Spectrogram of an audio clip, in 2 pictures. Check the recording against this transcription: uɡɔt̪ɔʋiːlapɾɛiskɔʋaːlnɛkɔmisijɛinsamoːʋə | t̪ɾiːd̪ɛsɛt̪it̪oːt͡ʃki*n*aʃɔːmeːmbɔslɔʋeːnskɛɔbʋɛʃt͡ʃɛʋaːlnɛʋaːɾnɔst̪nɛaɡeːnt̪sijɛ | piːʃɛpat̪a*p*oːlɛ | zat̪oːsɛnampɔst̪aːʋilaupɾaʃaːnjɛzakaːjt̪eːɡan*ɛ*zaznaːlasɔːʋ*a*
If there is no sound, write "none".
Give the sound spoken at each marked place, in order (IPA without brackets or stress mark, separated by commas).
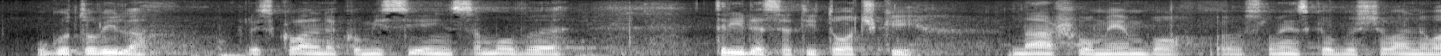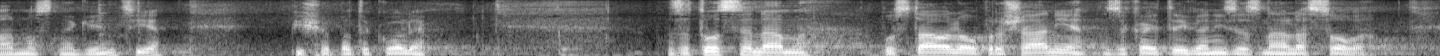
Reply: n, k, i, a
